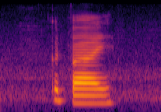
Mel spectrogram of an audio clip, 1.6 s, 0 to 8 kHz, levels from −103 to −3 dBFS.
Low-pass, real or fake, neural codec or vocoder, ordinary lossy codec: 7.2 kHz; real; none; none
